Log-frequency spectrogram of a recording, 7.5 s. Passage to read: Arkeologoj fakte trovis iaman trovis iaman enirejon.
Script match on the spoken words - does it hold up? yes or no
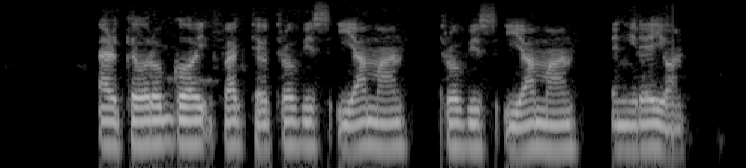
yes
